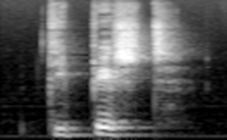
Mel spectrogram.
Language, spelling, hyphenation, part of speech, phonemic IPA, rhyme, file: Dutch, typist, ty‧pist, noun, /tiˈpɪst/, -ɪst, Nl-typist.ogg
- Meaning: a typist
